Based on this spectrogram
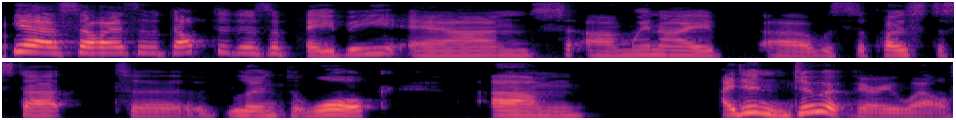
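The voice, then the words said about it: New Zealand accent. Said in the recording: “born New Zealand, I think everybody will gather that by now from your accent”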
